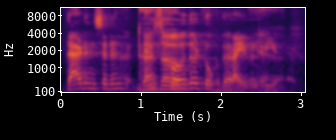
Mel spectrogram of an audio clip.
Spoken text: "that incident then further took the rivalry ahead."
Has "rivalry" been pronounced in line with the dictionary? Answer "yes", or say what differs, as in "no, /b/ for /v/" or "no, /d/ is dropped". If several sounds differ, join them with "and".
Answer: yes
